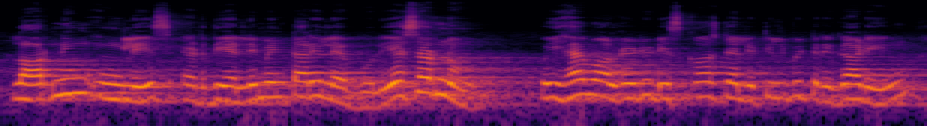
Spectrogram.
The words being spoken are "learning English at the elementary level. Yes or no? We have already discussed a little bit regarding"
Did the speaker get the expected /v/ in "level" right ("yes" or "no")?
no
